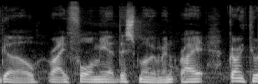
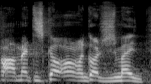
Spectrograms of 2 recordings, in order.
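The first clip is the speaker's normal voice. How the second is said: higher, gushing mock excitement; excited; 7 semitones higher, much faster than usual. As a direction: gush about the new girl. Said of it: "I'm really excited".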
